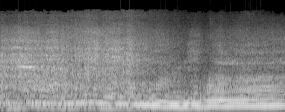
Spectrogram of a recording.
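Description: A racing car roars close past, its engine note dropping as it goes by.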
